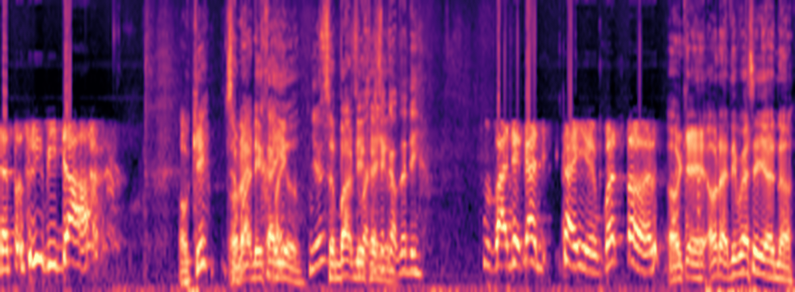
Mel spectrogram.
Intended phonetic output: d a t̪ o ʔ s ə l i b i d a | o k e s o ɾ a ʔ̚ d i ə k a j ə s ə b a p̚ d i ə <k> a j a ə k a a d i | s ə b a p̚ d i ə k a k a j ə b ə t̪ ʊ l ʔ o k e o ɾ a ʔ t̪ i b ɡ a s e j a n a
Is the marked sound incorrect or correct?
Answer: correct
